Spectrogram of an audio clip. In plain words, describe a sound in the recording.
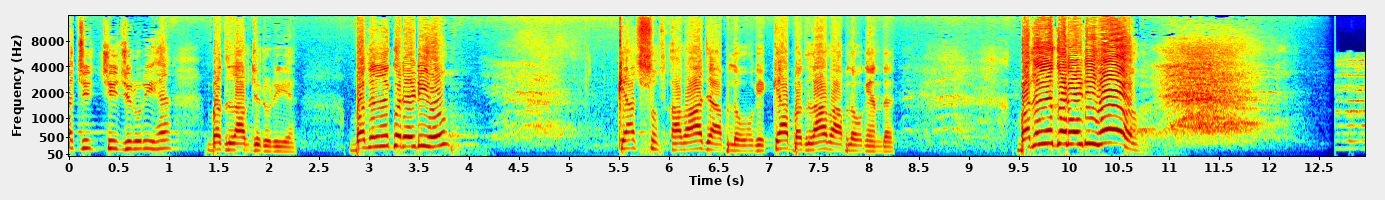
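A man speaks through a microphone with animation, his voice echoing in a large hall.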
